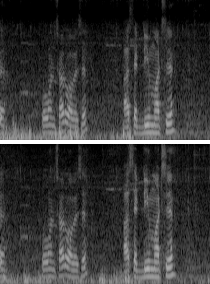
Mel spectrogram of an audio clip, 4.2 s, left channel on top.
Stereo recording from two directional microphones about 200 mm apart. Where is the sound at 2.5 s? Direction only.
15° right (ahead or behind); by 3.5 s 30° right (ahead or behind).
